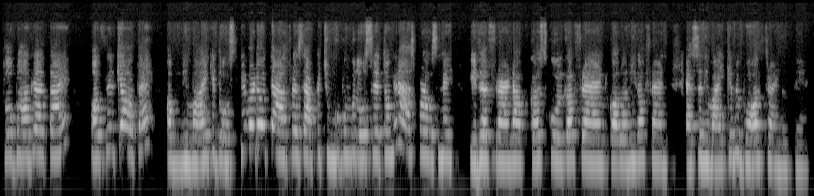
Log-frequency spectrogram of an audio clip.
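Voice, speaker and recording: A woman telling a story to children in an animated, playful way, adding sound effects. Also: sits high, a little fast. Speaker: Sunday school storyteller. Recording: tinny phone-like audio.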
